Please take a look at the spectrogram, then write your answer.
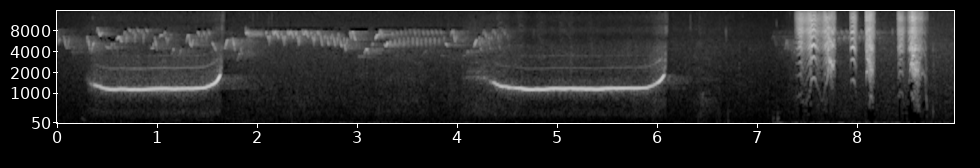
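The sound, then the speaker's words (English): A person gives two long, steady whistled notes, each rising slightly at the end, a gentle contact call imitating an owl to reach endangered owls, followed by a cluster of sharp, scratchy squeaks. “So since we're kind of in their living room of their house, so to speak, the way that I'm going to try to contact them is by doing a gentle contact call, because out of respect, you know, the birds, if they are here, will be sleeping.”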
